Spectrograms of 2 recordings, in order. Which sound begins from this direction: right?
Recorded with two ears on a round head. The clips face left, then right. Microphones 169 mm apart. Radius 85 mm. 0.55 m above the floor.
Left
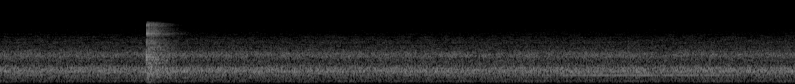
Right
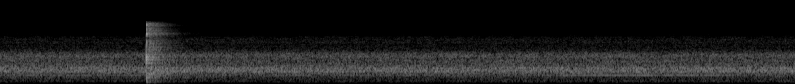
Breaking glass, at 1.5 s.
